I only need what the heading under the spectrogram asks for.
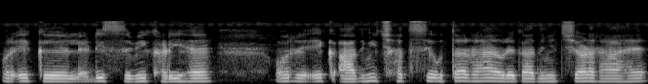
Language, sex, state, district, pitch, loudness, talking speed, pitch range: Hindi, male, Jharkhand, Deoghar, 145 Hz, -20 LUFS, 185 wpm, 140-150 Hz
